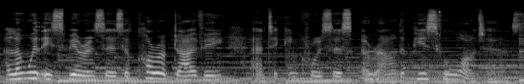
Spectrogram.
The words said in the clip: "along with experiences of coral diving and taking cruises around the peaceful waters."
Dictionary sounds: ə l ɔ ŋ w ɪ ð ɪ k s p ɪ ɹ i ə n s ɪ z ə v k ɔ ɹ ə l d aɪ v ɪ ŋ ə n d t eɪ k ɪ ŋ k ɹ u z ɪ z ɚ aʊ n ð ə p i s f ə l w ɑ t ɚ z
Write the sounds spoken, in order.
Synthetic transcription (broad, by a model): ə l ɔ ŋ w ɪ ð ɪ k s p ɪ ɹ i ə n s ɪ z ə v k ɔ ɹ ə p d aɪ v ɪ ŋ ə n t eɪ k ɪ ŋ k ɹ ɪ s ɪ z ɚ aʊ n ð ə p i s f ə l w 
